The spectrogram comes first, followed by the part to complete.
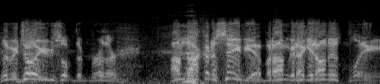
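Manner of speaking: rough tough-guy voice. Joining in the same bit, imitating the character: muscle man voice. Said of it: "straight muscle man with her voice".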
